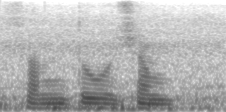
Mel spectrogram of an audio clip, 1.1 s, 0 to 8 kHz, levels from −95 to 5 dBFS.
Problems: constant background noise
